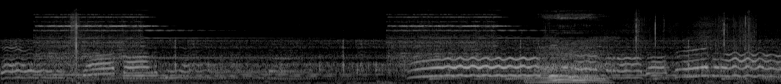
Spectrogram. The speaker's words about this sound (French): Ce téléphone. Oui, oui, j'arrive.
